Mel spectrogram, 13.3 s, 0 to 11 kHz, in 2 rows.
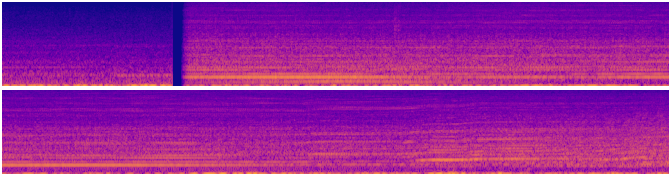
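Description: Case IH 380 Magnum Rowtrac tractor's diesel engine. For about the first two seconds it is a steady hum heard from inside the cab while driving. After a cut it runs steadily as the tractor moves, and its pitch rises over the last few seconds as it picks up revs.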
